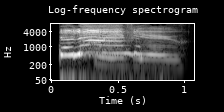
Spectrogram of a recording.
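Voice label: Toy Voice So Long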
